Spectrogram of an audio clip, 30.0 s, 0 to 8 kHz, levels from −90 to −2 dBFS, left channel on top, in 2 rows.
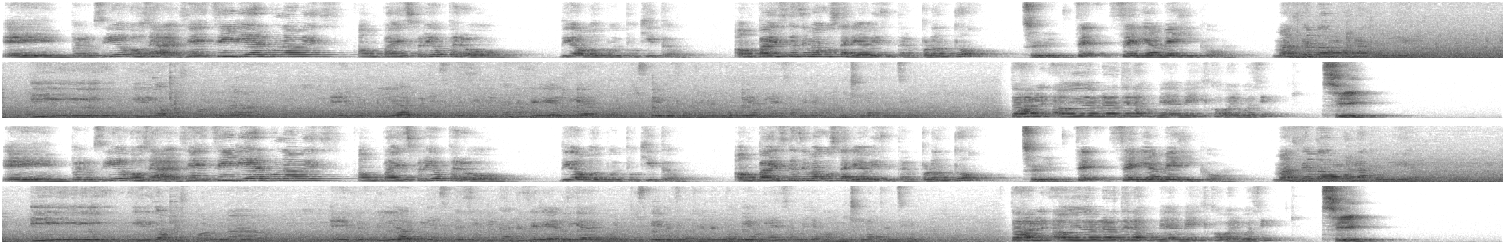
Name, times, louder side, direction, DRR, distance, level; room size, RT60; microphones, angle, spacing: voice 1, 0.0-3.3 3.6-5.0 5.6-6.8 7.3-9.7 10.8-10.9 11.2-12.3 12.7-14.3 15.3-17.7 18.3-24.3 25.1-27.7, right 1 dB, 5° right, -7 dB, 1.2 m, -30 dB
voice 2, 10.2-10.6 28.2-28.6, right 1 dB, 75° right, -2 dB, 1.2 m, -27 dB
sound 1, 12.9-25.0, left 1 dB, 30° left, 0.4 m, -34 dB
3.6 x 3.0 x 3.6 m, 0.79 s
head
